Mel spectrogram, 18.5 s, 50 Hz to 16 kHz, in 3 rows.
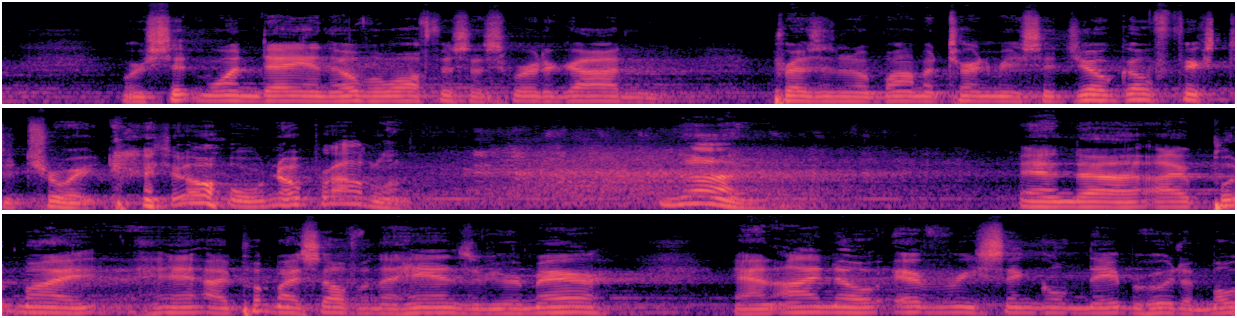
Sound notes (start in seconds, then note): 8.4 laughter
